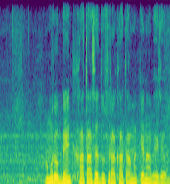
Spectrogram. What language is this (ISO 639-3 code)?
mai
